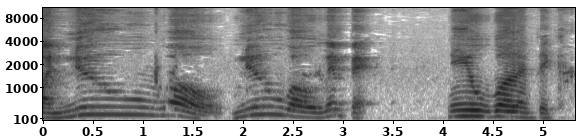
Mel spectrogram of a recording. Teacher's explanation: and this is a consonant so this is an easy one we just take the W and connect it right into the O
